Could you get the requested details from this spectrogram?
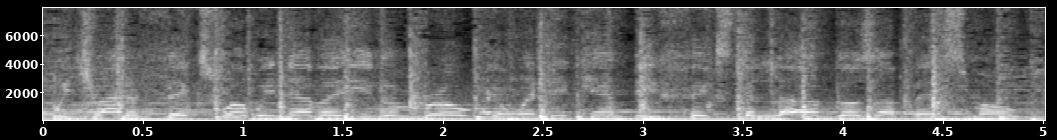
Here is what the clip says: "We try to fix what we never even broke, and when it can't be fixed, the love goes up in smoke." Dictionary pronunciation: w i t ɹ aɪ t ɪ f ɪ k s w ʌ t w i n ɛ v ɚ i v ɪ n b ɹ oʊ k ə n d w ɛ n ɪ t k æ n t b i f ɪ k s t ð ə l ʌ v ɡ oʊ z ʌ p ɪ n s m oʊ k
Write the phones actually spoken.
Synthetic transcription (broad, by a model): w i t ɹ aɪ t ɪ f ɪ k s w ʌ t w i n ɛ v ɚ i v ɪ n b ɹ oʊ k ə n w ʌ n ɪ t k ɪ n b i f ɪ k s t ð ə l ʌ v ɡ oʊ z ʌ p ɪ n s m oʊ k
